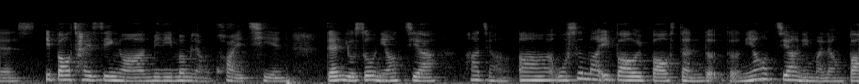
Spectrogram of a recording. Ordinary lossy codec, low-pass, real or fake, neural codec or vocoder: MP3, 64 kbps; 7.2 kHz; real; none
